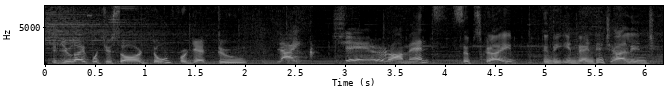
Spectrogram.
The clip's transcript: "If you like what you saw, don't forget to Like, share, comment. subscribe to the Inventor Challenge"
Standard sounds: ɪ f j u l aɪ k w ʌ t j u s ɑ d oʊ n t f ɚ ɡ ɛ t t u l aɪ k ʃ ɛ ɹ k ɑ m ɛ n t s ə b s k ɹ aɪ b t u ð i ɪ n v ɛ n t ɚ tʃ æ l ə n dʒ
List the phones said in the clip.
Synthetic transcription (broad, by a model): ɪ f j u l aɪ k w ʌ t j u s ɑ d oʊ n t f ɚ ɡ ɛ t t u l aɪ k ʃ ɛ ɹ k ɑ m ɛ n t s ə b s k ɹ aɪ b t u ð i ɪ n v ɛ n t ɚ tʃ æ l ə n dʒ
